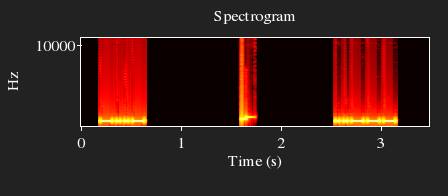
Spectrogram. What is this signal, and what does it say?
Morse code, heard as a keyed tone, about 30 wpm, 700 Hz. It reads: X 2
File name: Single-Letter-Number-30wpm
